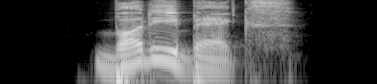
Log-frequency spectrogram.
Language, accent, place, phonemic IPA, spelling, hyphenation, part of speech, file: German, Germany, Berlin, /ˈbɔdiˌbɛks/, Bodybags, Bo‧dy‧bags, noun, De-Bodybags.ogg
- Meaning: inflection of Bodybag: 1. genitive singular 2. all cases plural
